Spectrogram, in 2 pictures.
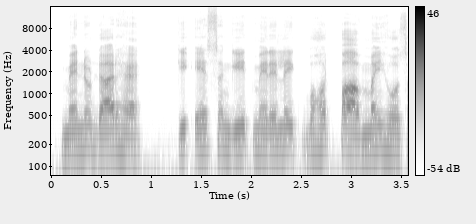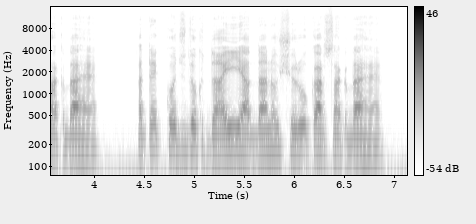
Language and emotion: Punjabi, fearful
